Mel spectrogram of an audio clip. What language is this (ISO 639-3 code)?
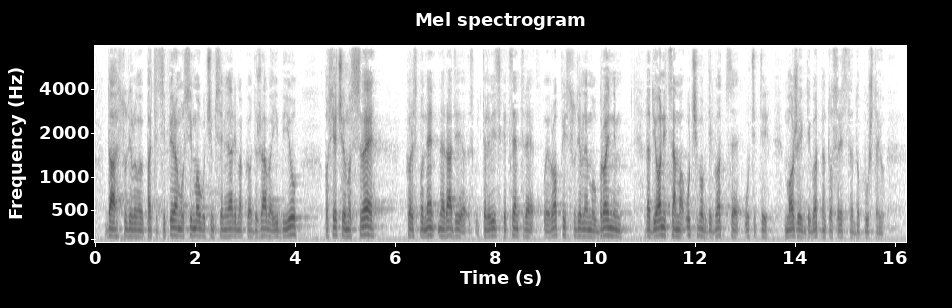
hrv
